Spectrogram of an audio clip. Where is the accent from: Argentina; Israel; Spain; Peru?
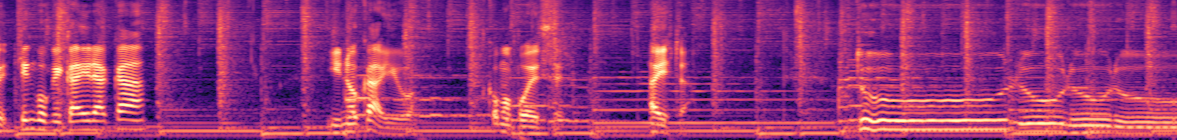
Argentina; Usted dirá, son cosas, somos argentinos, son cosas que no nos competen.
